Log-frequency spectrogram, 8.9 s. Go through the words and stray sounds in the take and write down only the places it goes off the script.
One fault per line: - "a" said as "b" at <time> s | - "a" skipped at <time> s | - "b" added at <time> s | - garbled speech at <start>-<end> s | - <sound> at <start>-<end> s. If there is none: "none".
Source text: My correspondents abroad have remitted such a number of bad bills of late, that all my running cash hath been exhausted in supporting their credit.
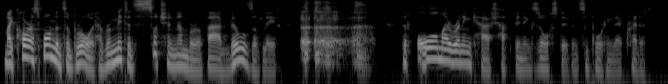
- throat clearing at 4.0-5.0 s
